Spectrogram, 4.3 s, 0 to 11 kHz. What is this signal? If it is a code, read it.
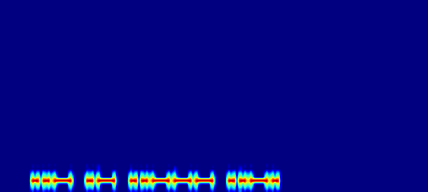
Morse code, heard as a keyed tone, about 22 wpm, 700 Hz. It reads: UA2F
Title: DXCC-100 Call Signs - 4 Characters - Repeated 3x - 22wpm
